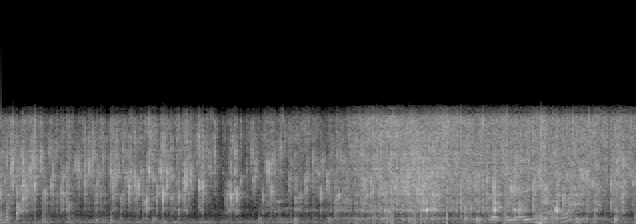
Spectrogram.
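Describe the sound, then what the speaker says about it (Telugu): Green chillies and onions frying in hot oil, a dense crackling sizzle with stirring scrapes and occasional pops, close and steady. "ముందుగా పచ్చిమిర్చి, ఉల్లిపాయ ఇవి ఎర్రగా వేగేంతవరకు"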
